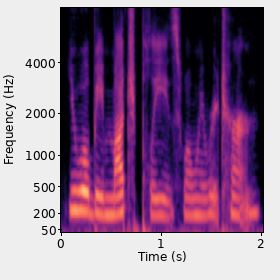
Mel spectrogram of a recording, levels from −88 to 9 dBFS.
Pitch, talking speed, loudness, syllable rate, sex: 190 Hz, 235 wpm, -20 LUFS, 5.2 syllables/s, female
